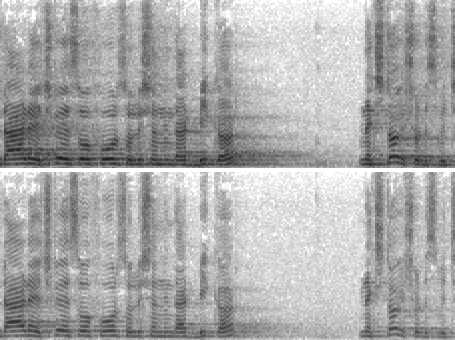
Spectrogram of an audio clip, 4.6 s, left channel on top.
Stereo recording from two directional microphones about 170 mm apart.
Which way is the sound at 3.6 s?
35° right (ahead or behind).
